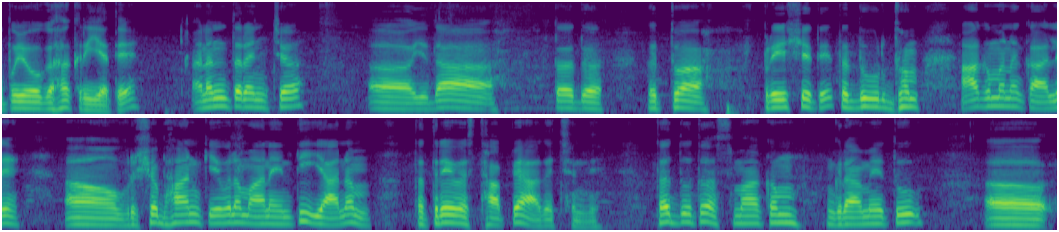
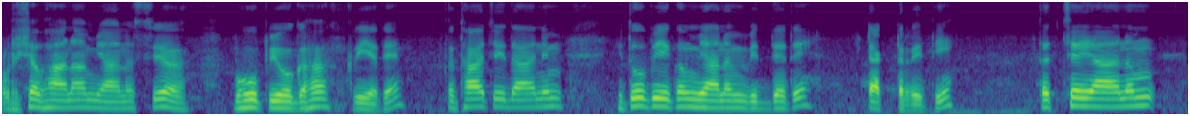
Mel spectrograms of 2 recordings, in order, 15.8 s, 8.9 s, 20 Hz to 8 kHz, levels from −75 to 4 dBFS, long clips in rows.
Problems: constant background noise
